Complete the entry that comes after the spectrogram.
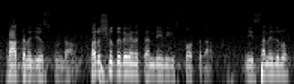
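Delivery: usual speaking voice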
